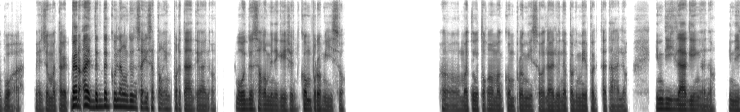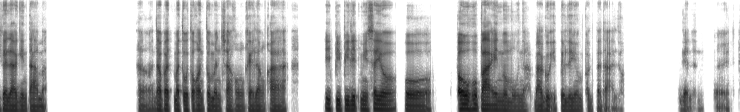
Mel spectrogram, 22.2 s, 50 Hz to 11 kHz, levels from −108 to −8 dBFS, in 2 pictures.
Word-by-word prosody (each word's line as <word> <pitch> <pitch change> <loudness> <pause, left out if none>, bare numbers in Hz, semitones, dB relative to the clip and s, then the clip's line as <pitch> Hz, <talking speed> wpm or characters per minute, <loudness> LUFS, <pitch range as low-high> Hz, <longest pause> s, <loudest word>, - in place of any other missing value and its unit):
po, - - -2
ah, - - -9 0.2
medyo 85 +3 -4
matagal 90 -1 0
pero, 180 0 +10
ay 185 - +11
dagdag 155 +2 +4
ko 165 - +4
lang 155 -2 +5
dun 145 -2 +2
sa 135 - +1
isa 125 +1 -2
pang 115 -3 -6
importanteng 95 -3 -2
ano, - - -12 0.2
bukod 105 +1 +2
dun 105 - +1
sa 110 - -1
communication, 95 -2 -2
kompromiso. 95 -5 -1 1.4
Oo, 90 -3 -6
matuto 95 +1 -2
kang 95 -2 -2
mag 90 - -3
kompromiso 90 -1 -3
lalo 85 -1 -1
na 90 - -1
pag 90 +1 -4
may 90 -1 -2
pagtatalo. 85 -1 -6 0.5
Hindi 110 -1 +2
laging 95 -3 +2
ano, 85 +1 -8 0.2
hindi 95 -2 -2
ka 90 0 +1
laging 90 -1 0
tama. 85 -1 -2 1.4
Oo, 90 0 -8
dapat 95 0 +1
matuto 95 0 0
kang 95 -1 0
tumantya 90 -1 -2
kung 85 -1 -7
kelan 90 -2 -2
ka, 85 -2 -3 0.6
ipipilit 100 -1 +1
mo 105 - 0
'yung 95 - -2
sa'yo 105 -2 +5 0.3
o - - +3 0.7
pahuhupain 100 -3 +5
mo 90 -1 -1
muna 85 -1 -7
bago 90 0 -1
ituloy 90 -2 -4
'yung 90 -1 -5
pagtatalo. - - -12 0.8
Gano'n, 100 - -11 0.3
ayun. - - -16
95 Hz, 160 wpm, -24 LUFS, 90-100 Hz, 1.4 s, ay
